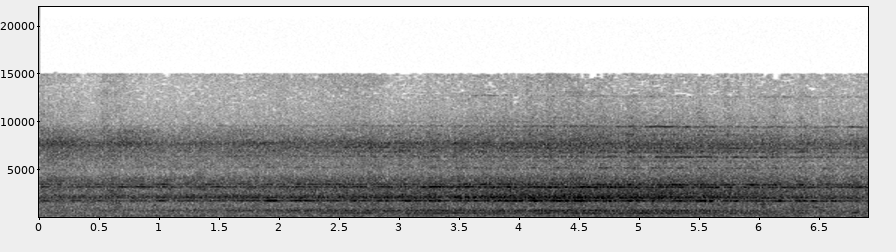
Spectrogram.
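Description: A passenger train running, heard from an open coach door: a steady rumble and rattle of wheels on the track, with a faint steady whine, a little louder in the middle.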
